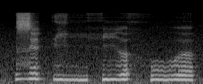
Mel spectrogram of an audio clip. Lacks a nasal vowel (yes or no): yes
